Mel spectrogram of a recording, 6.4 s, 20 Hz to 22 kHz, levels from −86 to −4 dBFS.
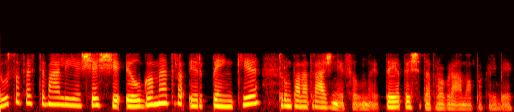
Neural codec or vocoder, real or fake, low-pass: none; real; 3.6 kHz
